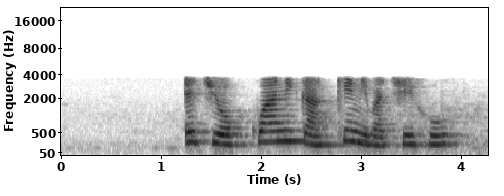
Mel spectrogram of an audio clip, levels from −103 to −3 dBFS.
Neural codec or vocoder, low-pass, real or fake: none; 3.6 kHz; real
